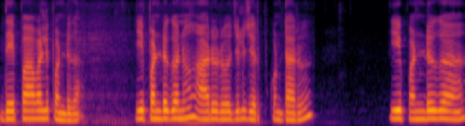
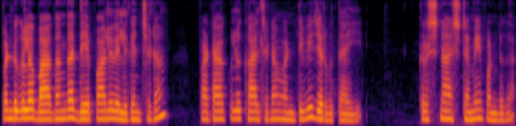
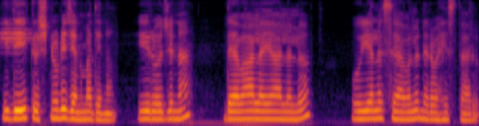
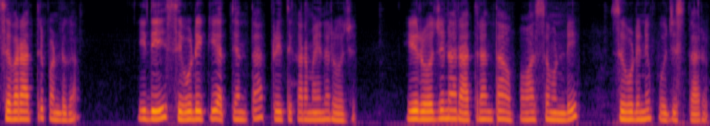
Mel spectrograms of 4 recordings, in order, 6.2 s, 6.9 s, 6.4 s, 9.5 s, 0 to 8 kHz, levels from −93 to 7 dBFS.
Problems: none marked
